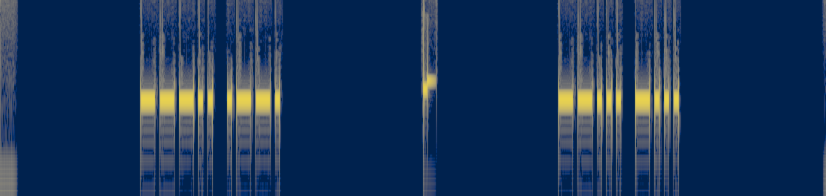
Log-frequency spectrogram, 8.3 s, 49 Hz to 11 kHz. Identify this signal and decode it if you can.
Morse code, heard as a keyed tone, about 25 wpm, 700 Hz. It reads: 8P 7B
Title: Single-Letter Single-Number 25wpm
